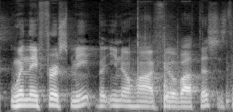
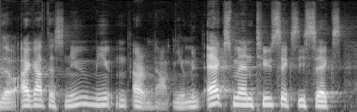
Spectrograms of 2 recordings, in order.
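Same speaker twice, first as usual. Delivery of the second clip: ordinary delivery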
